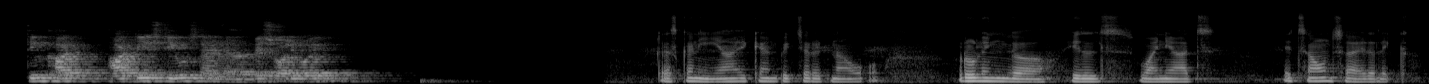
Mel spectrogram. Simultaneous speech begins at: none

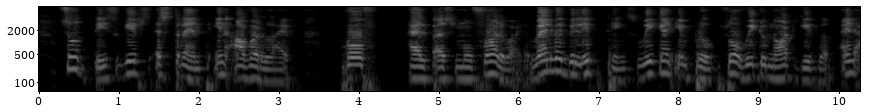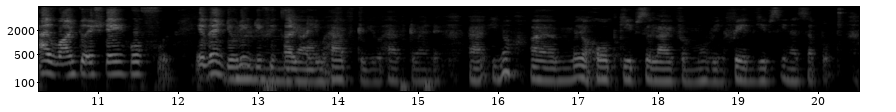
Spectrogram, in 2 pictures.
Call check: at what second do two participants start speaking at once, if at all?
13 s

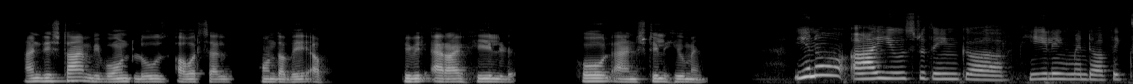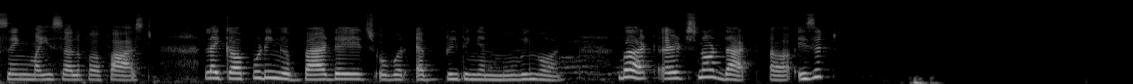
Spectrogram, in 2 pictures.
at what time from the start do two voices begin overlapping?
none

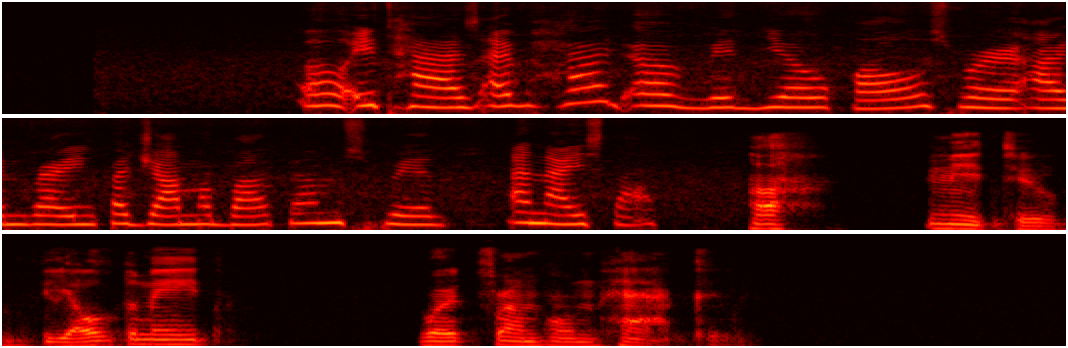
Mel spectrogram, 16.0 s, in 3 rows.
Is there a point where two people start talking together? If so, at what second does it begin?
none

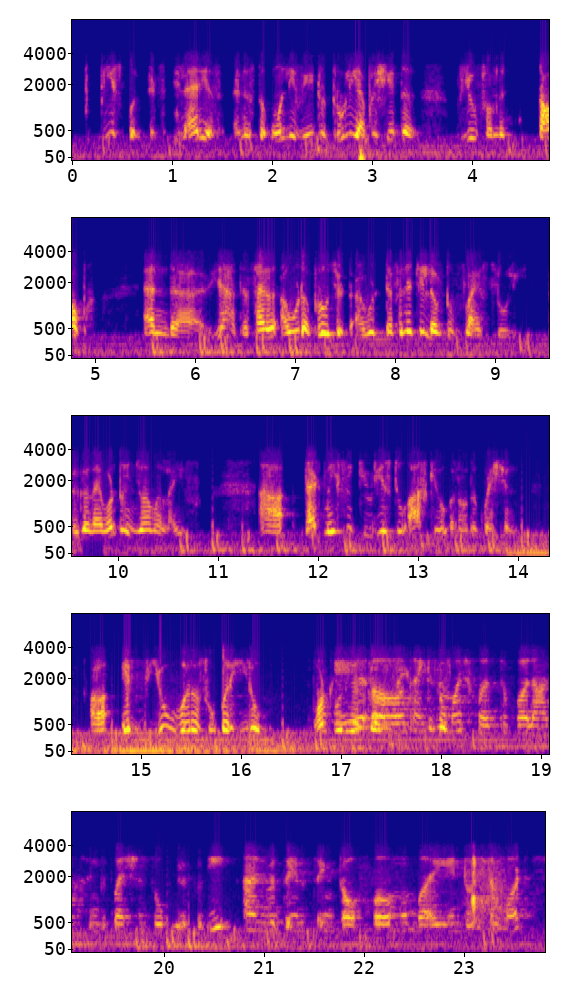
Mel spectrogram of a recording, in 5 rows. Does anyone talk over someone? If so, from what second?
17 s

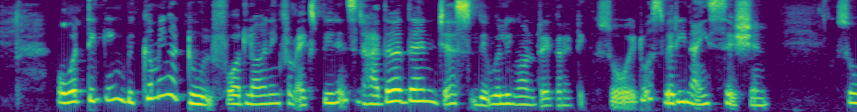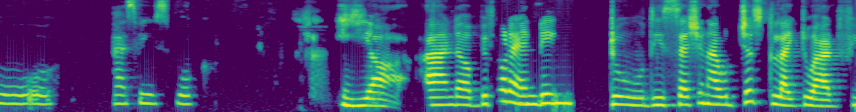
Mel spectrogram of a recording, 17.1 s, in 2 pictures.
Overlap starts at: none

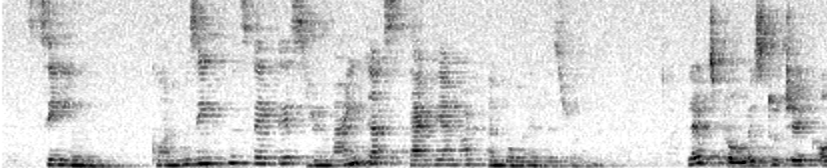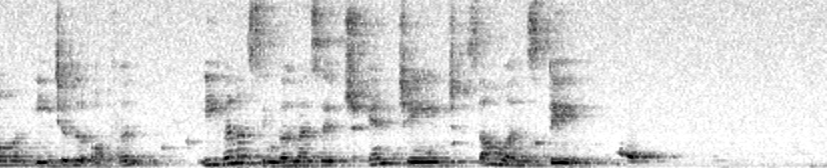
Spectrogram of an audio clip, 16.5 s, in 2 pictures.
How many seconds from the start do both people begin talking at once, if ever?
none

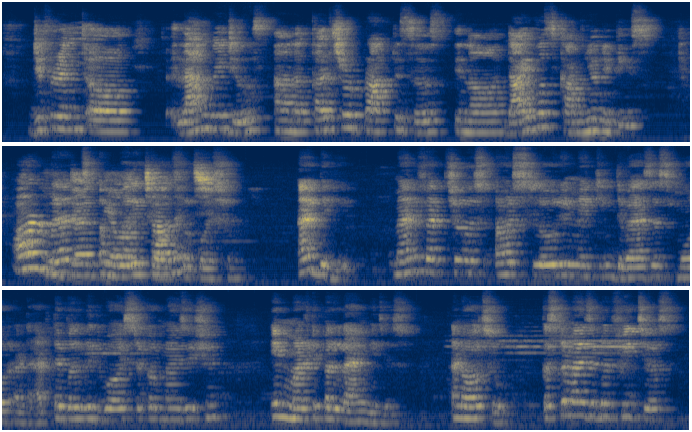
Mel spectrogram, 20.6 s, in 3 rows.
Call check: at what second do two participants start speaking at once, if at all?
7 s

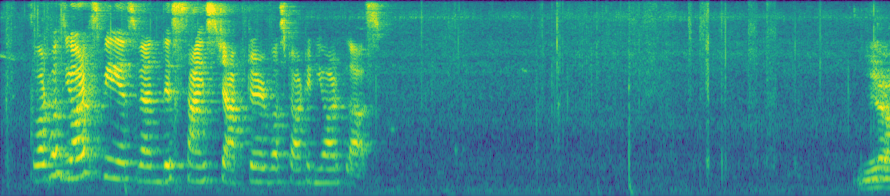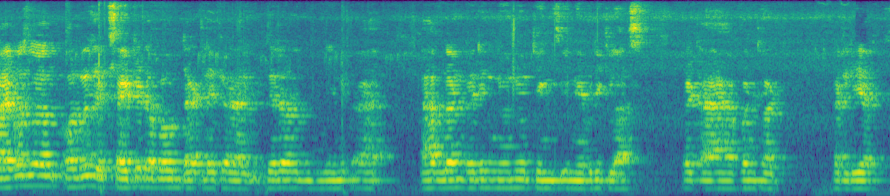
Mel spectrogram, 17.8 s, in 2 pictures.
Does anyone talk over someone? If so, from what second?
none

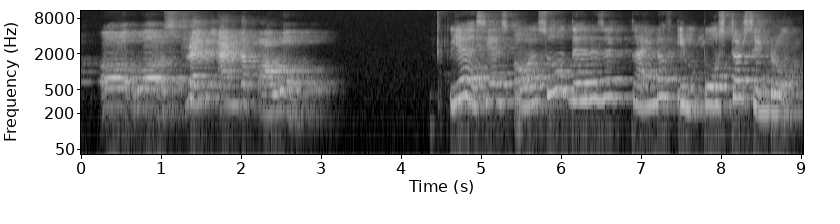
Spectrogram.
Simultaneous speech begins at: none

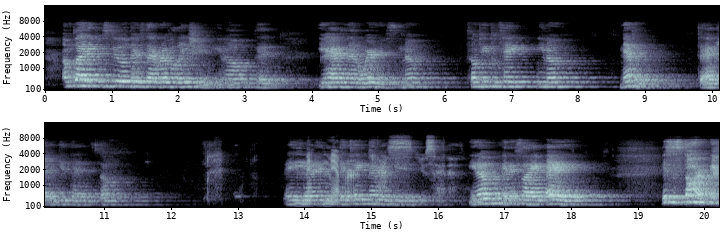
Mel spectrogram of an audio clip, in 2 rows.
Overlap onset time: 14 s

